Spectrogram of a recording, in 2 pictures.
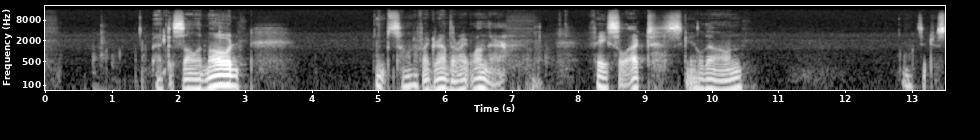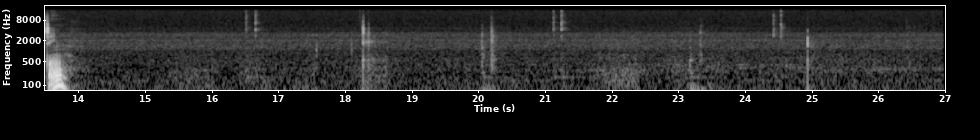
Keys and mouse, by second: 0.8 z, 2.7 click, 2.7 middle click, 5.1 click, 7.3 3, 7.8 click, 9.2 s, 20.1 s, 23.2 x.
